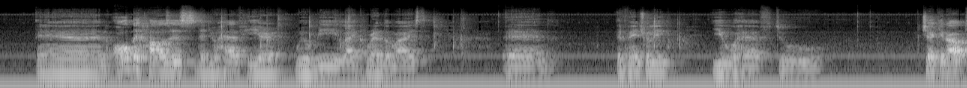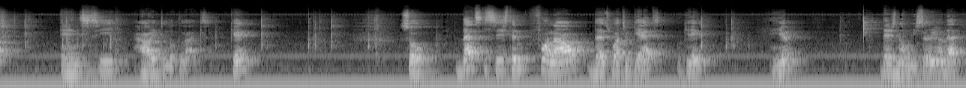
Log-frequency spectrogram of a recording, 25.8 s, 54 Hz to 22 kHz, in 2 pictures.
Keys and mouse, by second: 6.7 click, 6.9-25.7 middle drag, 8.8 e, 12.7 Tab.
